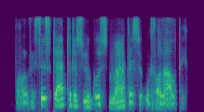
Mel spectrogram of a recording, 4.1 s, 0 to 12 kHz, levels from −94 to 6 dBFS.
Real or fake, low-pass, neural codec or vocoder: fake; 7.2 kHz; codec, 16 kHz, 1 kbps, FreqCodec, smaller model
